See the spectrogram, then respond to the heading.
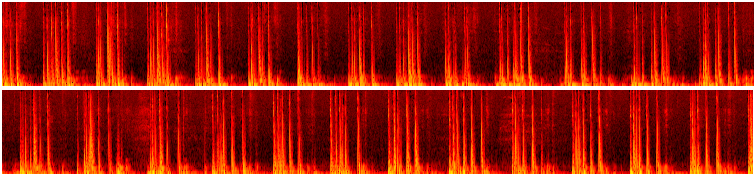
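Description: Fingertips tap quickly and repeatedly on the hollow metal body and mesh grille of a silver metal USB microphone in the Blue Yeti style. The taps come in an irregular, rapid stream of dull, deep, boomy thuds that stop almost instantly with no ring.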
